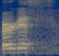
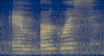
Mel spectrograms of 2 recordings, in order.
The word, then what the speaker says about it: ambergris: vanilla Jasmine ginger and Burgas I'm saying it wrong ambergris and sandalwood and one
